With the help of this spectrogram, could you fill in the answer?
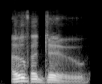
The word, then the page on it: overdo: British English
